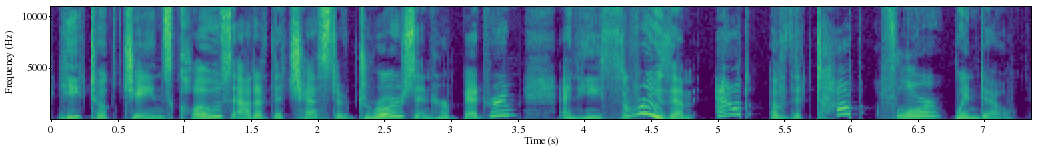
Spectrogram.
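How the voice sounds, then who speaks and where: A woman reading a children's story aloud in an expressive, measured, emphatic storytelling manner. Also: on the high side, dry recording, clean studio sound. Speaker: storybook reader.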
